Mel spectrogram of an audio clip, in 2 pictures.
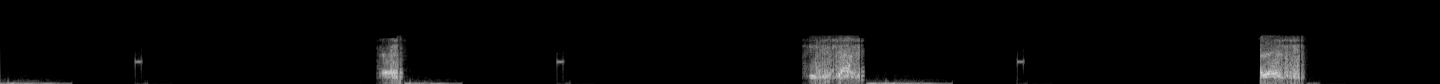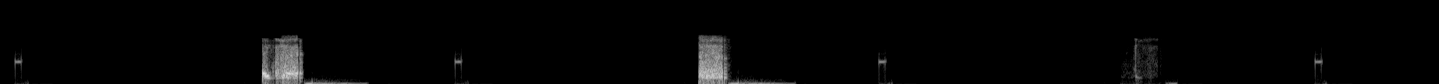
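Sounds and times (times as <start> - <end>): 
ham radio static bursts: 3.8 - 4.4, 8.0 - 9.1, 12.6 - 13.2, 17.0 - 18.0, 21.4 - 22.3, 25.6 - 26.2.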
